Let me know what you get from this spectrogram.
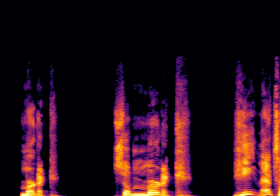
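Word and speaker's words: Murdaugh: And then he said it's Murdoch. Mdock. So Murdock. He that's how he pronounced it. But it looks like a murder dog the way it's spelled and the way guess what?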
